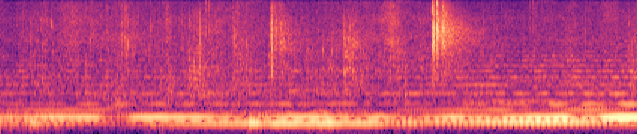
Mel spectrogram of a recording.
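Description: Instrumental introduction to a worship song: a held, steady chord on a keyboard instrument. A few soft clicks and taps sound over it, from the congregation standing and opening their binders.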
